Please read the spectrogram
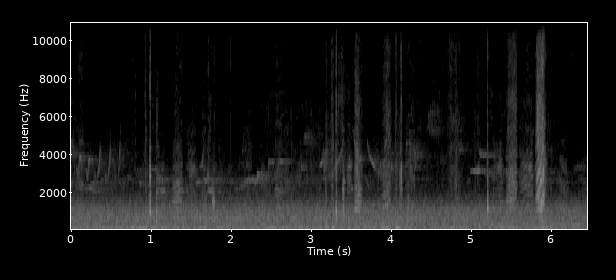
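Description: Faint bird chirps over a low steady rumble, with a scattered handful of short sharp taps and clicks, the loudest about six seconds in.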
